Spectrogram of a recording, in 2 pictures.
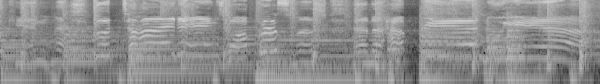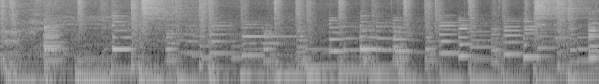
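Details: Jazz arrangement of a Christmas tune with singing, piano and a steady drum kit throughout; no animal sound is heard.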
